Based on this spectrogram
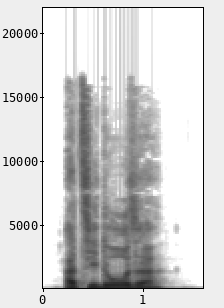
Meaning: acidosis (an abnormally increased acidity of the blood)
- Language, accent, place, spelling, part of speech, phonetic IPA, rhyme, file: German, Germany, Berlin, Azidose, noun, [at͡siˈdoːzə], -oːzə, De-Azidose.ogg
